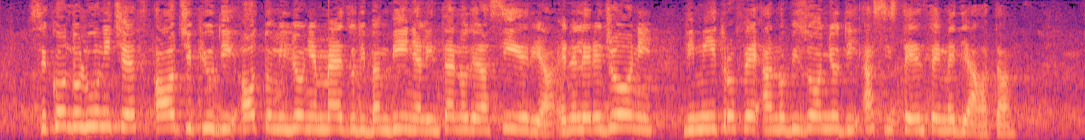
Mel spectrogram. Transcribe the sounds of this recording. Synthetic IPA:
sekond̪oluːnit͡ʃefɔd͡ʒːipjud̪iʔɔt̪ːomiljoːniemːɛd̪zːod̪ibambiːnialːint̪ɛrnod̪elːasiːɾjaʔenːelːeɾed͡ʒoːni | limiːt̪ɾofeʔanːobizoɲːod̪iʔasːist̪ɛnt̪saimːed̪jaːt̪a

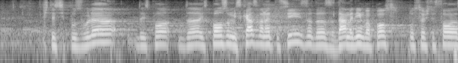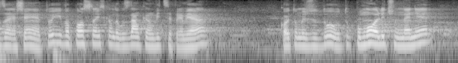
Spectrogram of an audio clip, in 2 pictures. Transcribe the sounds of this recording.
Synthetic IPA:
ʃt̪ɛsi̥pozvolʲə | d̪ɐipd̪ɐispɔlˠzvəmiskazvɐnɛt̪osizɐd̪ɐzɐd̪amɛd̪invɐpɾɔsposəʃt̪ɛst̪vɔzɐɾɛʃɛniɛt̪oivɐpɾɔsəiskəmd̪ɐɡozɐd̪amkɐmvit̪sɛpɾɛmiɛɾə | kɔjt̪omɛʒd̪ud̪ɾuɡʊt̪ʊpomɔɛlit͡ʃnomnɛniɛ

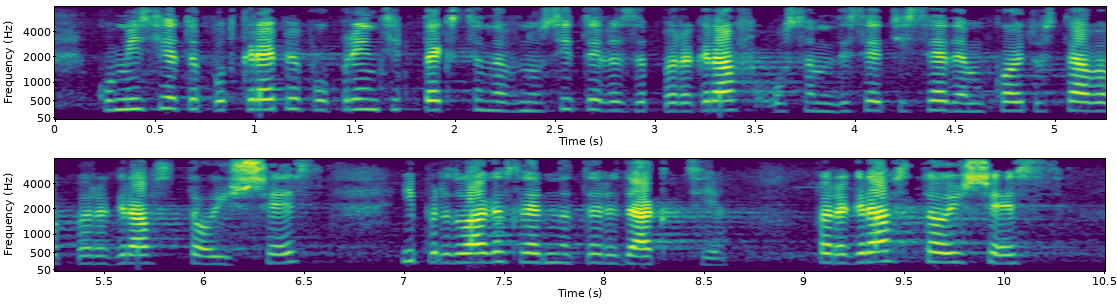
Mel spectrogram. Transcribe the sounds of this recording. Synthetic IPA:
komisijət̪əpot̪kɾɛpjəpopɾint̪sip̚t̪ɛkst̪ənɐvnosit̪ɛlʲəzɐpɐɾɐɡɾafosəmd̪ɛsɛt̪isɛd̪ɛmkɔjt̪ost̪avəpɐɾɐɡɾafst̪ɔiʃɛs | ipɾɛd̪lˠaɡəslɛd̪nət̪əɾɛd̪akt̪sijə | pɐɾɐɡɾafst̪ɔiʃɛs

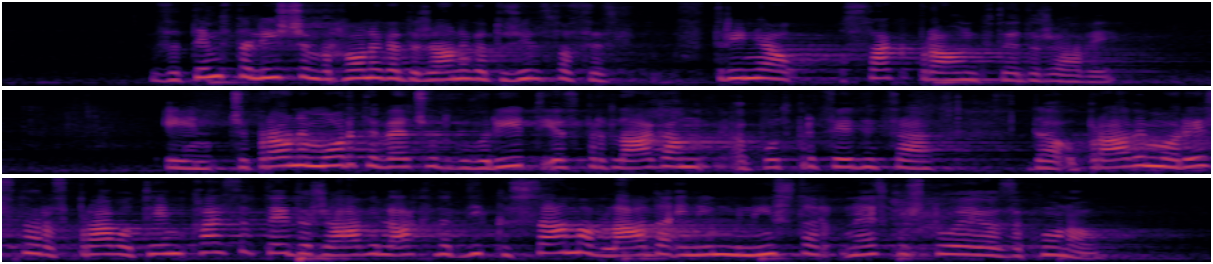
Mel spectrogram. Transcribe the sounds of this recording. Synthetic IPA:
zat̪eːmst̪aliʃt͡ʃɛmʋəɾxɔwnɛɡad̪əɾʒaːwnɛɡat̪ɔʒilst̪ʋasɛst̪ɾinjawwsakpɾawnikwt̪ɛjd̪əɾʒaːʋi | int͡ʃɛpɾawnɛmoːɾɛt̪ɛʋɛt͡ʃɔd̪ɡɔʋɔɾit̪jɛspɾɛd̪laːɡampot̪pɾɛt̪seːd̪nit̪sad̪aʔɔpɾaːʋimɔɾeːsnɔɾaspɾaːʋɔɔt̪emkajsɛwt̪ɛjd̪əɾʒaːʋilaxnaɾd̪ikɐsaːmaʋlaːd̪ainjenminist̪aɾnɛspɔʃt̪uːjɛjɔzakoːnɔw

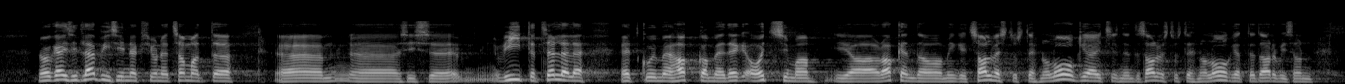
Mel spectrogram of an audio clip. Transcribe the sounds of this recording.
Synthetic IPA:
no̞kæjsid̪læb̥isinːeksjune̞ːd̪sɑmɑd̪ | sis | viːt̪ːˑe̞t̪se̞lːe̞le̞ | et̪kujme̞ɦɑkːɑme̞t̪eɡo̞tʲsimɑ | jɑɾɑkːe̞nd̪ɑmɑmiŋɡ̥ejd̪̥sɑlve̞st̪ust̪e̞ɦno̞lo̞ːɡiɑjd̪̥siːsne̞nd̪e̞sɑlve̞st̪ust̪e̞ɦno̞lo̞ːɡiɑt̪ːˑe̞t̪ɑrviso̞n

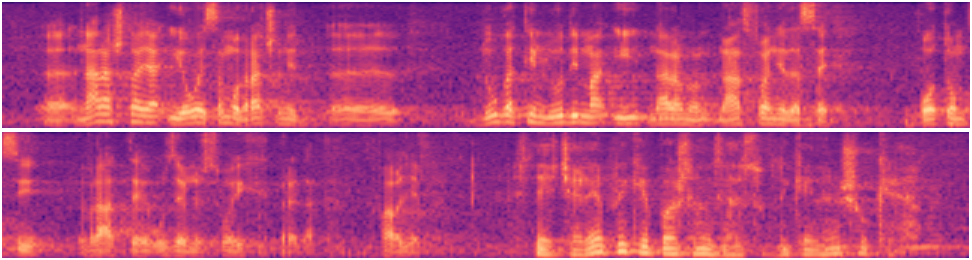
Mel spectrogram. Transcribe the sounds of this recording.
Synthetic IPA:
naɾaʃt̪ajaʔio̞ʋo̞je̞samo̞ʋɾat͡ɕaɲe | d̪uɡat̪iːmʎuːd̪imaʔinaːɾaʋno̞naːst̪o̞jaɲed̪ase̞ | po̞t̪o̞mt̪siʋɾʔa̰ːt̪e̞̰ṵze̞mʎusʋo̞̰jḭxpɾe̞̰d̪a̰kḁ | xʋaːla̰ʎe̞̰pḁ | sjʲed̪et͡ɕeɾeplikepo̞ʃt̪oʋnoɡzaːst̪upnikaiʋanʃukʰeɾa

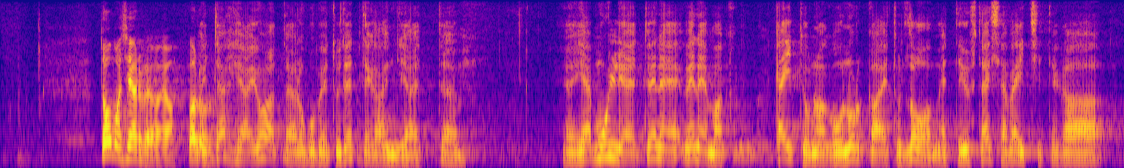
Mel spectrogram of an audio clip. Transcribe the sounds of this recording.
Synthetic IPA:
t̪o̞ːmɑsjæɾveojɑ̰pɑluɑjnt̪ːæhjɑjuɦhɑt̪ːˑɑjɑluɡ̥upe̞ːt̪ːˑud̪e̞t̪ːe̞kɑnʲd̪̥jɑe̞t̪ːˑ | jæːb̥mulʲːjeet̪ːve̞neve̞ne̞mɑkæjt̪ːˑub̥nɑɡ̥unurkːˑɑe̞t̪ːˑud̪lo̞ːme̞t̪ːe̞just̪ɑsʲjɑvæjt̪ʲsit̪ˑːe̞ɡ̥ɑ

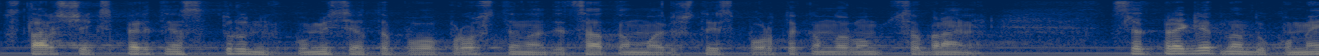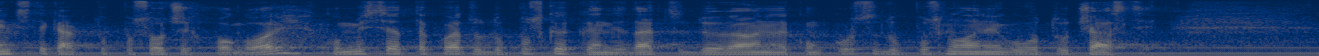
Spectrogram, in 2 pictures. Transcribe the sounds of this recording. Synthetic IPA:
st̪aɾʃiɛkspɛɾt̪ɛnsɐ̥t̪ɾud̪nikːomisijət̪əpovɐpɾɔsi̥t̪ɛnɐd̪ɛt̪sat̪əmɐɾiʃt̪əispɔɾt̪əkɐmnɐɾɔd̪not̪osɐbɾanʲiɛ | slɛt̪̚pɾɛɡlɛt̪nɐd̪okumɛnt̪i̥t̪ɛkakt̪oposɔt͡ʃixpoɡɔɾikomisijət̪əkojat̪od̪opuskəkənd̪id̪at̪i̥t̪d̪ojɐvʲjavɐnɛnɐkoŋkuɾsid̪opusnəlˠɐnɛɡovot̪oːt͡ʃast̪iɛ

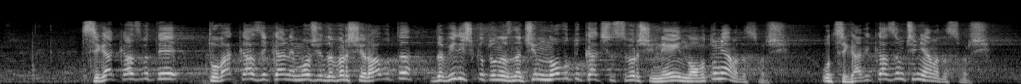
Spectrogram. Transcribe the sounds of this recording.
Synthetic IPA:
sɛɡakazvɐt̪ɛt̪ovakazɛkanɛmɔʒɛd̪ɐvɤɾʃiɾabot̪əd̪ɐvid̪iʃkɐt̪ɔnɐznɐt͡ʃimnɔvot̪okakʃɛsvɤɾʃinɛinɔvot̪onʲamɐd̪ɐsvɤ̰ɾʃi̥ | ot̪sɛɡavikazvəmt͡ʃɛnʲamɐd̪ɐsvɤ̰ɾʃi̥

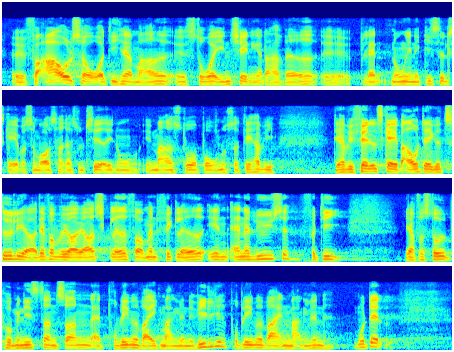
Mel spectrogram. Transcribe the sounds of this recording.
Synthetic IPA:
øfɒ̽ʔɑ̈ʊ̰l̩səɒʊ̰ɐd̥iɦe̝ɐ̰mɑ̈ːð̞̩ˠøsd̥o̝ːɐe̝nɕʰḛne̝ŋɐd̥ɑ̈hɑ̈ʋæːɐðˠøb̥læn̰d̥no̝ːŋ̩ne̝næɐɡ̥ḭselsɡ̥ɛ̰ːb̥ɐsɒ̽mɒ̽sə̥hɑ̈ʁɛsult͡sʰe̝̰ːɐðˠino̝ːimɑ̈ːð̞̩ˠsd̥o̝ːɐb̥oːnusɒ̽d̥e̝ɦɑ̈ʋi | d̥e̝hɑ̈ʋifel̰əsɡ̥ɛ̰ːb̥ɑ̈ʊd̥eɡ̥ð̩ˠt͡sʰið̞ˠliɐːɒ̽d̥æɐfɒ̽ʋɑ̈ʋʋɒ̽sɡ̥lɛð̞̩ˠfɒ̽æmænfe̝ɡ̥lɛːð̩ˠʔe̝nʔænælyːsəfɒ̽d̥ḭː | jɑ̈ɪfɒ̽sd̥o̝ð̞̰ˠpʰɒ̽minisd̥ɐːnsɒ̽d̥n̩æd̥pʰʁo̝b̥e̝̰ːmð̩ˠʋɑ̈e̝ɡəmɑ̈ŋlənəʋiljəpʰʁo̝b̥lḛːmð̩ˠʋɑ̈e̝nmɑ̈ŋlənəmo̝d̥el̰

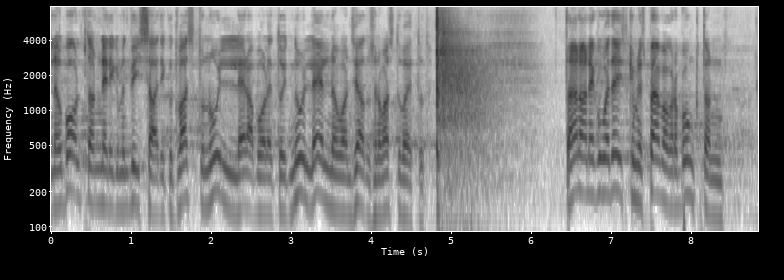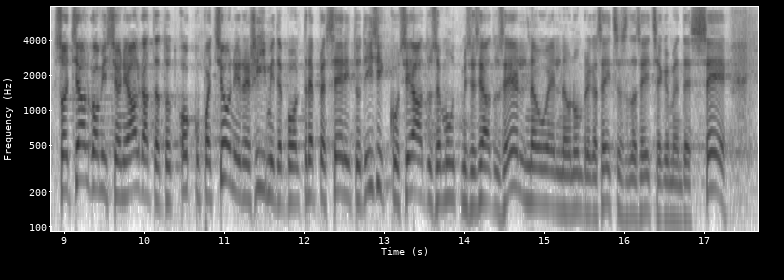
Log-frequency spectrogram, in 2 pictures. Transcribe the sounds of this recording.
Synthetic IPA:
elnəwpo̞ːlt̪ˑo̞nːe̞lʲikymend̪viːsːɑːd̪ikːˑut̪vɑst̪unulʲe̞ɾɑpo̞ːle̞t̪ːˑujd̪nulʲːe̞ːlnɤwo̞nse̞ɑd̪use̞nɑvɑst̪uvɤ̞et̪ːˑud̪̥ | t̪ænɑne̞kuːe̞d̪e̞jst̪kymnest̪̚pæevɑko̞rːɑpuŋkt̪o̞n | so̞t̪siɑːlko̞misːio̞nʲiɑlɡɑt̪ːˑɑt̪ːud̪̥o̞kːˑupːˑɑt̪sio̞ːnʲiɾe̞ʒiːmid̪e̞po̞ːlt̪ˑre̞pre̞sːe̞ːɾit̪ːˑud̪isikːˑuse̞ɑd̪use̞muːt̪ˑmise̞se̞ɑd̪use̞e̞ːlnɤwe̞ːlnɤwnumbɾiɡ̥ɑse̞jt̪se̞sɑd̪ɑse̞jt̪se̞kymːe̞nd̪e̞sːeː

